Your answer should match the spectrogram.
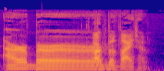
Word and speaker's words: Arborvitae: Arborvitae. – Okay. This is 630. I have a globe. – Arborvitae.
